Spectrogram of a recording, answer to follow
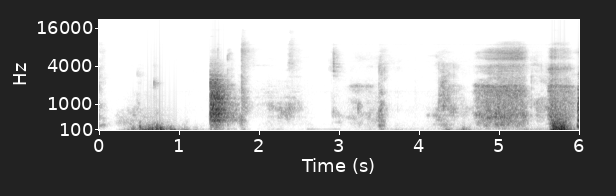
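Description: Hands squelching through thick, wet rice-flour batter in a stainless steel bowl: irregular short squishes, with a longer wet stretch near the end and a low thump just before it ends.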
